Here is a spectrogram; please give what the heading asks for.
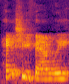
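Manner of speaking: ordinary talk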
